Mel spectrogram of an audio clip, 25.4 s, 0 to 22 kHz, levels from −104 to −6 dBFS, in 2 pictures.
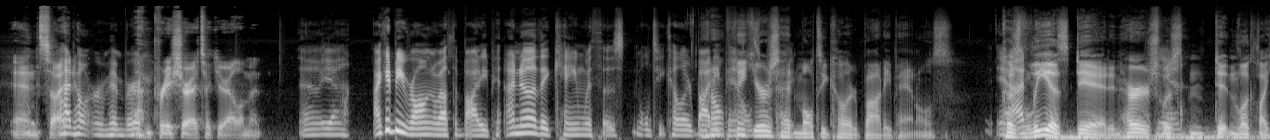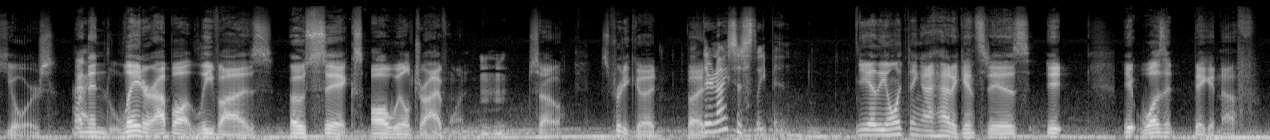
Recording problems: low rumble; faint; from 10 s on; 20 dB below the speech

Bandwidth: 18 kHz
